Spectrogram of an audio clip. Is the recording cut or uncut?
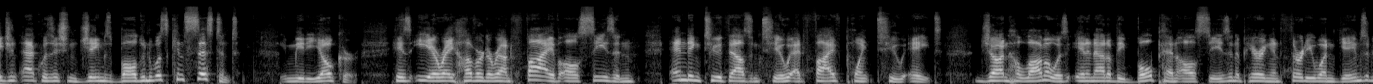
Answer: cut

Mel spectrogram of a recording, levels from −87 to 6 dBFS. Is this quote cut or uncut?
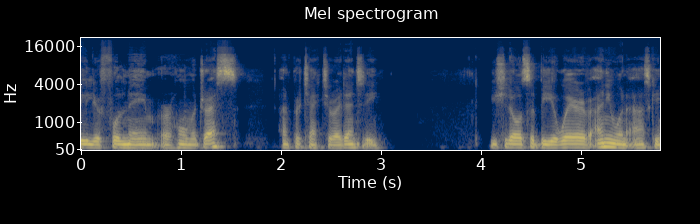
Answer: uncut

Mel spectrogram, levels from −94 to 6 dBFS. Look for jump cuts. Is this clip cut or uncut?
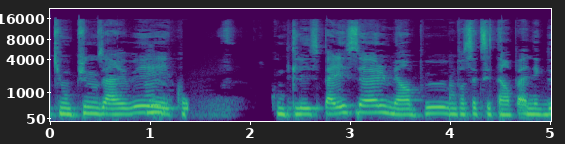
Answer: cut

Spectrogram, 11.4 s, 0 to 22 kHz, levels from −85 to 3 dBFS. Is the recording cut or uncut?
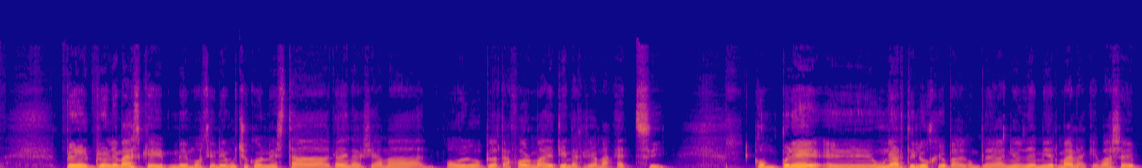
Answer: uncut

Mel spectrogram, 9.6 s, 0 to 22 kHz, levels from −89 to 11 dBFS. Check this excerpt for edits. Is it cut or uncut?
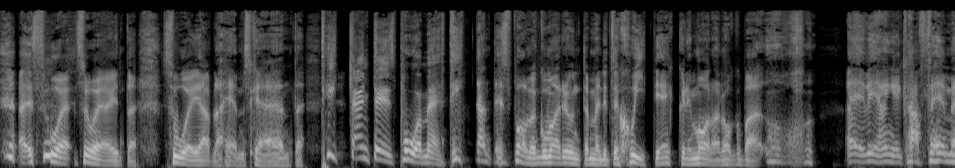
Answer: uncut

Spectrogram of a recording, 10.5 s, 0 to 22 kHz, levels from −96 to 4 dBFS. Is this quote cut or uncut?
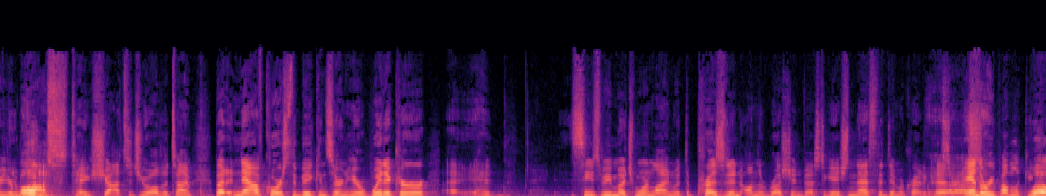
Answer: cut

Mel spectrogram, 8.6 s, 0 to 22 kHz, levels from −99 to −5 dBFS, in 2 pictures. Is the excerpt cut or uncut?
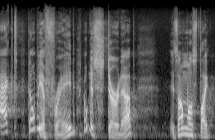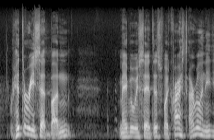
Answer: uncut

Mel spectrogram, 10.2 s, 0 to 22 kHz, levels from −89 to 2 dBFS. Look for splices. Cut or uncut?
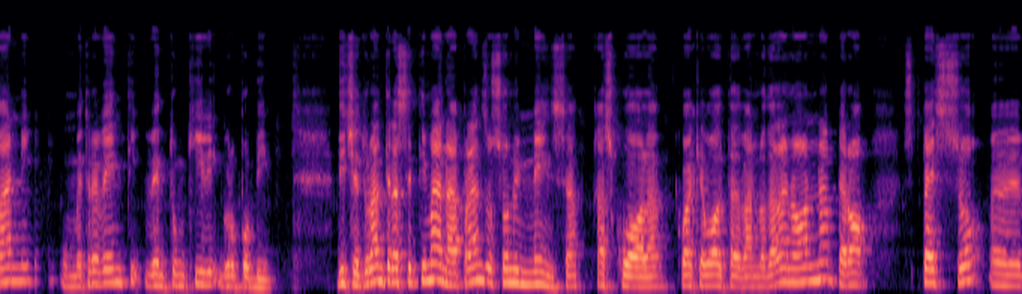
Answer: uncut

